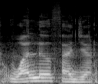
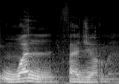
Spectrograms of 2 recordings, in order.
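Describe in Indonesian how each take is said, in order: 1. Bunyi L dipantulkan saat dilepas. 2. Bunyi L ditahan halus tanpa dipantulkan. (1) "jangan sampai dipantul"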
